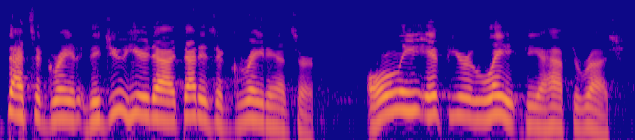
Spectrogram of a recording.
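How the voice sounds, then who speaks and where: A pastor giving a children's sermon in a church, telling an animated story and asking the children questions. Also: male voice, sits high, unhurried. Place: church sanctuary. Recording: echoey church from far off.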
